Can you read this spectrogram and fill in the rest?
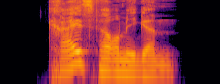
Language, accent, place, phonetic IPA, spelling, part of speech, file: German, Germany, Berlin, [ˈkʁaɪ̯sˌfœʁmɪɡəm], kreisförmigem, adjective, De-kreisförmigem.ogg
- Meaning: strong dative masculine/neuter singular of kreisförmig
